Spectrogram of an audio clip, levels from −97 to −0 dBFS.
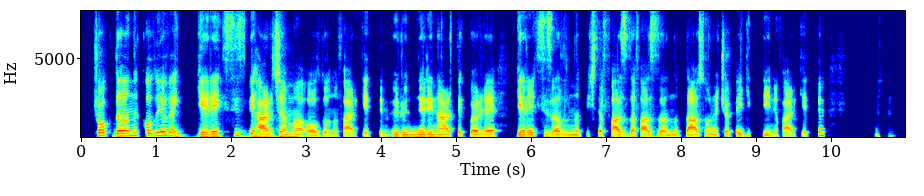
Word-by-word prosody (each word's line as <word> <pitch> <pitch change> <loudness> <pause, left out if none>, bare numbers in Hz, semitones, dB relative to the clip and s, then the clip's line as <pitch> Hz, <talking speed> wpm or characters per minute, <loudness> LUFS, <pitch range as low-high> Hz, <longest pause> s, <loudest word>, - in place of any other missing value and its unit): Çok 180 -2 +1
dağınık 165 +3 +4
oluyor 185 +5 +3
ve 150 - -1 0.2
gereksiz 145 - +1
bir 160 - +2
harcama 130 -2 +3
olduğunu 100 -3 -2
fark 90 -1 -2
ettim. 105 - -6
Ürünlerin 125 +1 +1
artık 125 +2 -1
böyle 120 0 +3 0.2
gereksiz 120 +1 0
alınıp, 115 -1 0
işte, 115 +1 -4
fazla 115 +1 +1
fazla 120 -2 +1
alınıp 110 0 -4
daha 115 0 +5
sonra 120 0 -4
çöpe 125 +1 -3
gittiğini 105 -5 -7
fark 85 -1 -4
ettim. 205 -1 -6 0.9
Hı - - -27
hı. - - -33
120 Hz, 145 wpm, -25 LUFS, 115-135 Hz, 0.9 s, daha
